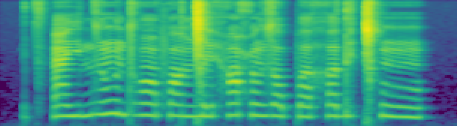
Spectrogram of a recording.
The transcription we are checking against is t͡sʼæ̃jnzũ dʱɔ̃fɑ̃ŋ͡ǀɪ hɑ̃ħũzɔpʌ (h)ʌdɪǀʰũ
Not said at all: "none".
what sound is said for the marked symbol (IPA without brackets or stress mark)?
h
